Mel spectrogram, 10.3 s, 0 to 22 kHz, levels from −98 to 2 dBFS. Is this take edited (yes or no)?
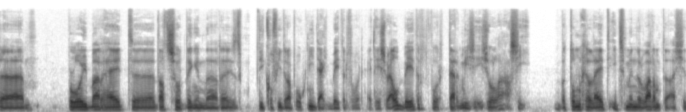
yes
